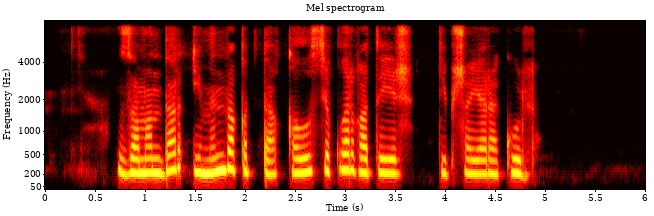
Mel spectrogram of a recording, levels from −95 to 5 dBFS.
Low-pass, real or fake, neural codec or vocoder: 7.2 kHz; fake; codec, 24 kHz, 1.2 kbps, DualCodec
